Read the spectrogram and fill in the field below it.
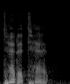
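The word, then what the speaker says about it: tête-à-tête: I always say this wrong, John. It's tete-a-tete, isn't it? Yes.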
